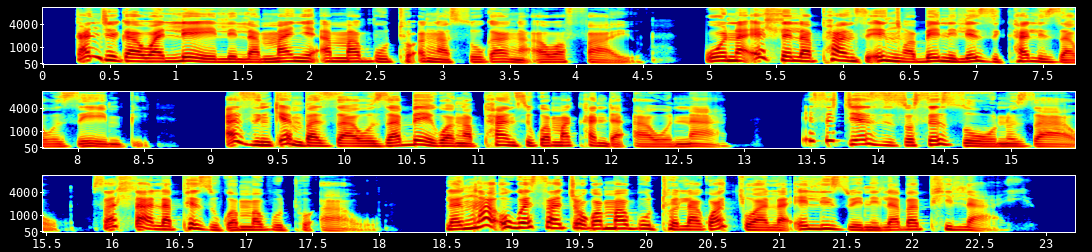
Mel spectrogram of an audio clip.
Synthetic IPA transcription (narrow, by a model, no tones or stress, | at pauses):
ɣand͡ʒʱɛɣawalɛlɛlamaɲɛʔamaβutʰɔ̰ʔaŋasɔɣaŋa̰ʔawafa̰ːjɔ̰ | wʔɔnaʔɛɬɛlapʰant͡sʼiɛŋ͡ǀʱwaβenilezikʰalizawɔzeːmpʼi | aziŋkʼɛmbʱazawɔzaβɛɣwaŋapʰant͡sʼiɣwamakʰandʱa̰ʔawɔna | isid̥ʒ̥ʱezisɔsɛzɔnɔza̰wɔ̰ | saɬalapʰezuɣwamaβutʰɔ̰ʔa̰ːwɔ̰ | laŋ͡ǁaʔuɣwɛsat͡ʃʼwaɣwamaβutʰɔlaɣwaɡ͡ǀʱwala̰ʔelizwenilaβapʰila̰ːjɔ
